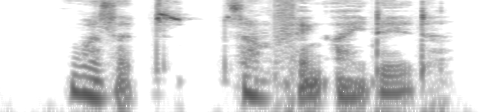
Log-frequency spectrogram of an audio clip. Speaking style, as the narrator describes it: Quietly he asks

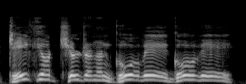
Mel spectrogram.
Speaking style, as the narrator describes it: Biswas shouted

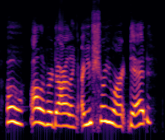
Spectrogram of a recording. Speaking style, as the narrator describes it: cried Randy idiotically

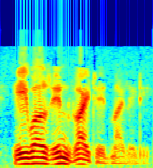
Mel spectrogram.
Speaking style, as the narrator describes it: Dalimar said dryly

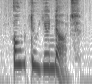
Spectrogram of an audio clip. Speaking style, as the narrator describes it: said Fionn sharply

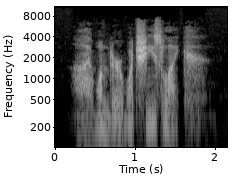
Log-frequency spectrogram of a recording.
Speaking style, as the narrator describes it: Caramon said very softly

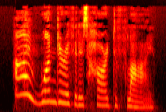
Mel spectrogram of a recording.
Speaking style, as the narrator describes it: said Pippi, looked dreamily

